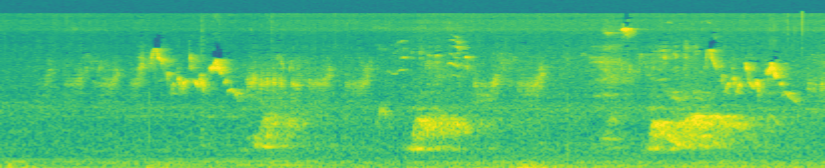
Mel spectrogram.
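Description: Small birds chirping repeatedly over a low rumble, with three short rough noises in the middle range, the last the longest.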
